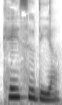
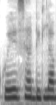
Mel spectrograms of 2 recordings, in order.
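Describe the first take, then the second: First: It is said with a Mexican Spanish pronunciation. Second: It is read the way the spelling looks. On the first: The speaker calls it right. "Mexican প্রোনাউন্সিয়েশনটা না এইরকম" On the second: The speaker calls it wrong. "দেখে মনে হচ্ছে না এটার নাম কোয়েসা ডিল্লা"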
